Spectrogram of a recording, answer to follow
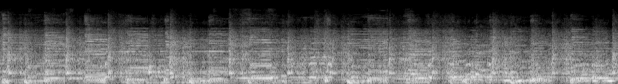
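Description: Live band playing upbeat dance music: a steady percussion beat from drum kit and tall hand drums, with guitar.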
